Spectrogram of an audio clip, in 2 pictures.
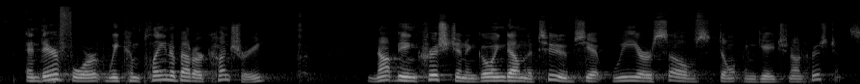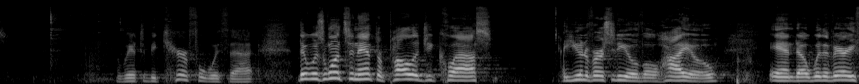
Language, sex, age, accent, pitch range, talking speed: English, male, 40-59, American, 170-235 Hz, 155 wpm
